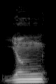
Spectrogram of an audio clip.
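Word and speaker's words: Yonge: album called Yellow Fever by an artist named young jaundice um yes that is his name it's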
